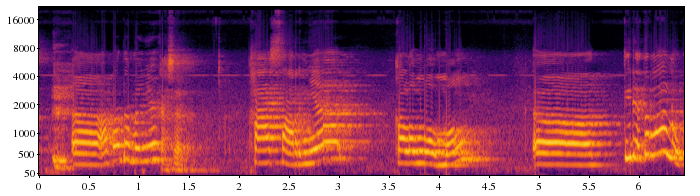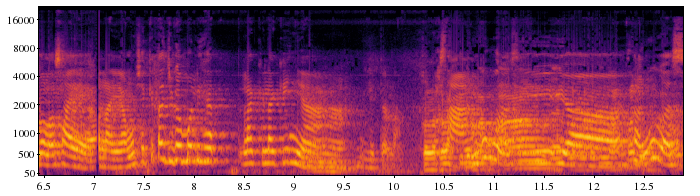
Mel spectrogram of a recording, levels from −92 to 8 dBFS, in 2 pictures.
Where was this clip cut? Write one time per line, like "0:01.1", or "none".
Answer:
0:07.0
